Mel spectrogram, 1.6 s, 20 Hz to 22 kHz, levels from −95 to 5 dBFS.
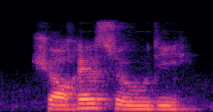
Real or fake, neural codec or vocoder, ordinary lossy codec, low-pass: real; none; Opus, 16 kbps; 9.9 kHz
